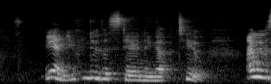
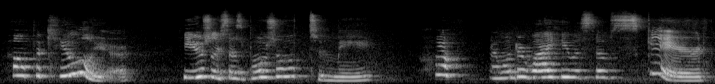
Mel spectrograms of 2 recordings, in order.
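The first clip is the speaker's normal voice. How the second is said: higher, wondering lion voice; puzzled lion; 7 semitones higher, 4 dB louder than usual. Acted. Lion wondering why his friend fled, raised puzzled voice. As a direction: muse aloud, baffled.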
